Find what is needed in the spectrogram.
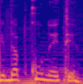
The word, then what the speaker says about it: Дапкунайте: Круглая дата 20 января у актрисы Ингеборги Дапкунайте. Меня учили, что ударение должно быть именно так, в литовском имени.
